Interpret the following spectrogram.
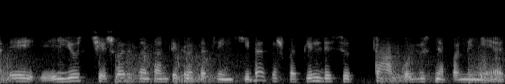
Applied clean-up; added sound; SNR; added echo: none; Fireworks; 11 dB; none.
